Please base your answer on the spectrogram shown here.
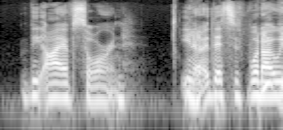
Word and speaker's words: Sauron: Why it sounds so sour when you say it? The Eye of Sauron. Well, I don't know how Tolkien said it, but that's how they say it in the movies.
